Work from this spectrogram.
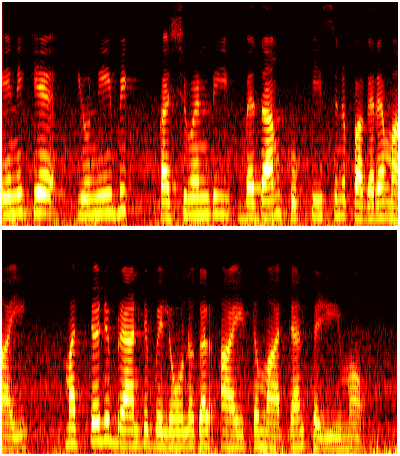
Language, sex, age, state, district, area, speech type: Malayalam, female, 30-45, Kerala, Alappuzha, rural, read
